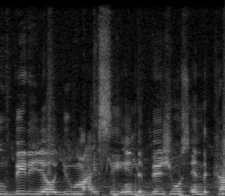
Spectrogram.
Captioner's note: birds Chirping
